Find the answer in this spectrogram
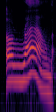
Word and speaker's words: around: Around 같은 경우에는요, 이 강세가 around, ow 이 부분에 있고 첫 번째 쓰인 어라는 모음 소리는 이 강세가 없어요.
